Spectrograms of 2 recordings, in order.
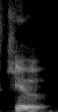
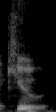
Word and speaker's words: queue: We spell it like this. Q. Q. You just say Q.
